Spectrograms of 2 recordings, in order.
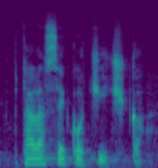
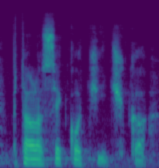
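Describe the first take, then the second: No difference in how they are said.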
